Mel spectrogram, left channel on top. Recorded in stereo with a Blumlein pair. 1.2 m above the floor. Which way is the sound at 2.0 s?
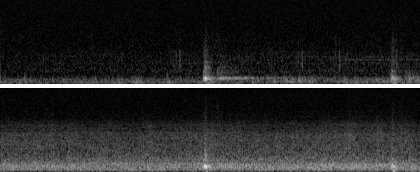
25° right.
